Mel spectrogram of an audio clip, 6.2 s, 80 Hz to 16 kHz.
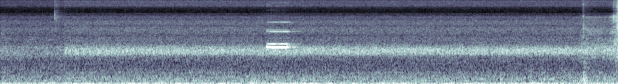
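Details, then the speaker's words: GOLDENMATE 1000VA LiFePO4 UPS running on battery, down to one bar, fan running near 40 dB: quiet steady fan hiss with one short high chirp, warning that the battery is almost flat. "now you still hear that chirp cuz it's about to die"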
